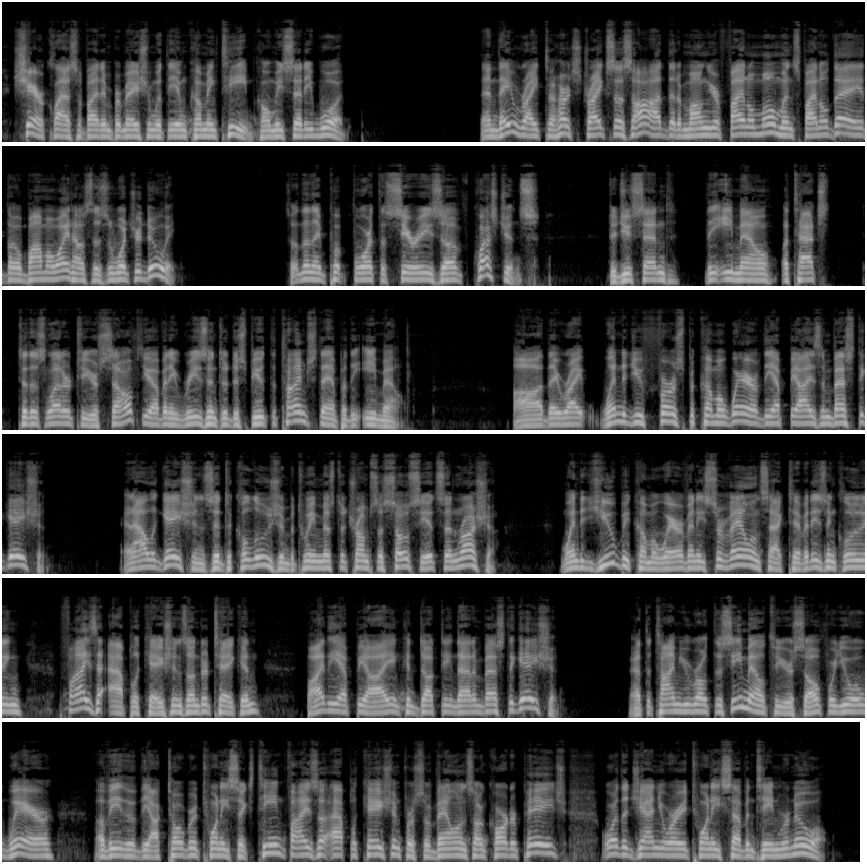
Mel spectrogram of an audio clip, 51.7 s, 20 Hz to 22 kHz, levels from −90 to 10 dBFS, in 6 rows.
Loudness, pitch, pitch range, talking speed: -24 LUFS, 155 Hz, 140-165 Hz, 165 wpm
